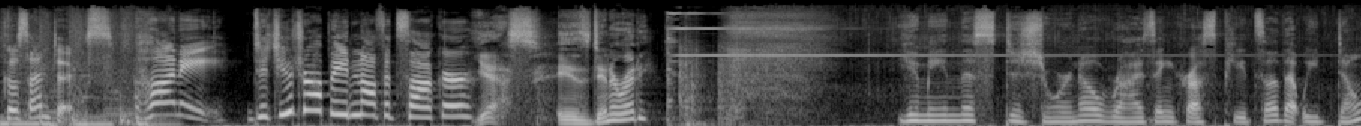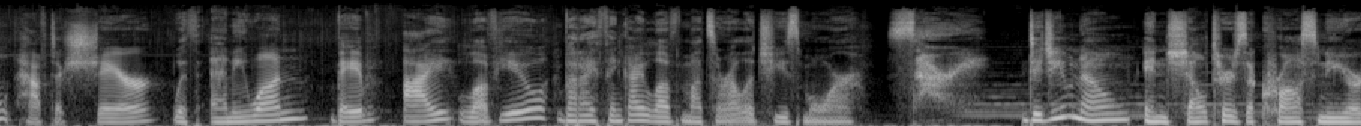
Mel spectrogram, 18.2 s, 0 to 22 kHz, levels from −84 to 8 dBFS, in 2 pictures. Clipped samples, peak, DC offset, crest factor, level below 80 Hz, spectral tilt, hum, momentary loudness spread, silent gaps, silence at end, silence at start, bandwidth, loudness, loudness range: under 0.1%; -6 dBFS; under 0.1%; 16 dB; -44 dBFS; -3 dB/octave; none; 10 LU; none; 0 s; 0 s; 19 kHz; -20 LUFS; 6 LU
